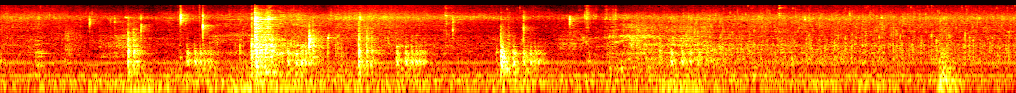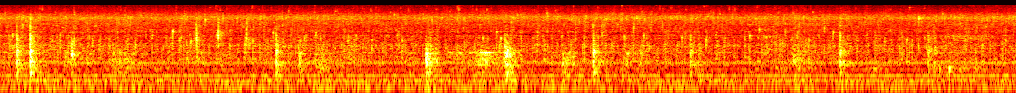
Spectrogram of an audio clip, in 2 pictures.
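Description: A malpua batter pancake shallow-frying in hot oil in a flat pan over a low flame: a steady sizzle with sharp crackles and pops, most frequent and loudest in the first six seconds.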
